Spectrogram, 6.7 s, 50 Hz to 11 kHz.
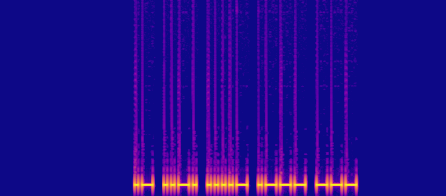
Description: Morse code, heard as a keyed tone, about 22 wpm, 700 Hz. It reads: AF4JO
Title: USA Call Signs - 5 Characters - Repeated 3x - 22wpm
